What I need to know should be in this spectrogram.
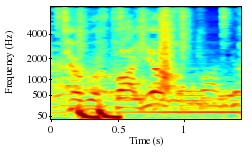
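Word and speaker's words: תרפים: Reading from the Hebrew, H8655, and it's pronounced teraphayim, plural, meaning idolatry, in its purest sense or form, as if it was such thing as that.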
